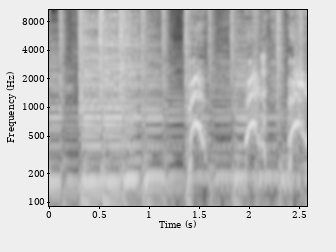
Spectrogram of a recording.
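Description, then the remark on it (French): A robot dog barks three times in a steady rhythm, each bark a short rising-and-falling yelp, after a busy burst of buzzing noise, all over a constant low electronic hum. “Robot chien, quelle est cette logorée? Robot chien essaie d'articuler.”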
